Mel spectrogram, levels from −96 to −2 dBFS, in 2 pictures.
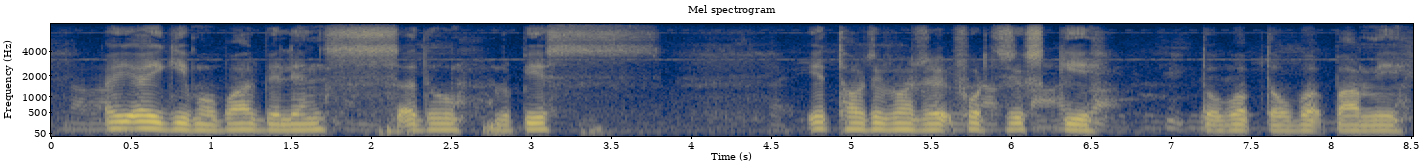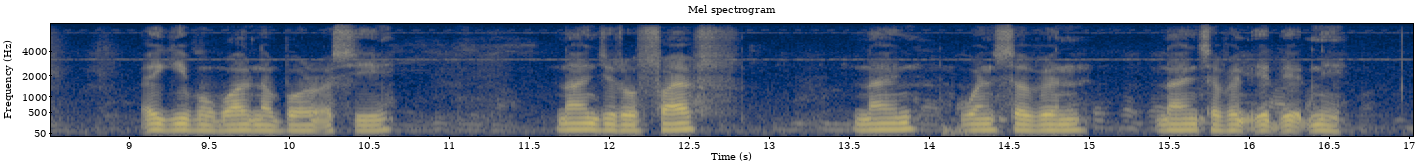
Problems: background sounds at intervals, background conversations at intervals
